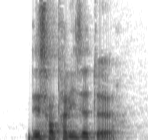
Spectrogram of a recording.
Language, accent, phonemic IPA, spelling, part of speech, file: French, France, /de.sɑ̃.tʁa.li.za.tœʁ/, décentralisateur, adjective, LL-Q150 (fra)-décentralisateur.wav
- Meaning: decentralizing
